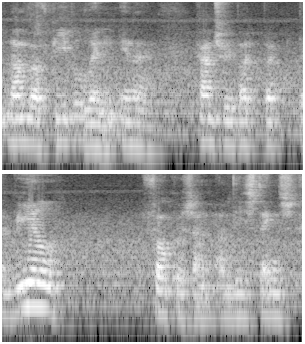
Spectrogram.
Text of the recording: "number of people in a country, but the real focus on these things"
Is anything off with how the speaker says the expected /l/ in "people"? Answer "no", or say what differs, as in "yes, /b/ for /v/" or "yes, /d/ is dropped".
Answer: yes, /n/ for /l/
